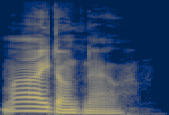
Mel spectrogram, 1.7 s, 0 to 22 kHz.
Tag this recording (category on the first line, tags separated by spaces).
Speech > Solo speech
dialogue Human Man Neumann NPC oneshot Single-take skeptic skepticism talk Tascam U67 unsure Video-game Voice-acting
